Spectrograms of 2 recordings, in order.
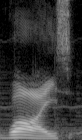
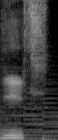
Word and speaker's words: Ys: the coast jump i always pronounce it wise i think it's actually supposed to be pronounced yeast but i think in gain they pronounce it yeast but i they technically misspelled the title it was pronounced yeast it's y s would be wise wise but it's actually i think it's pronounced yeast which is the name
